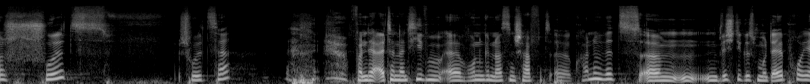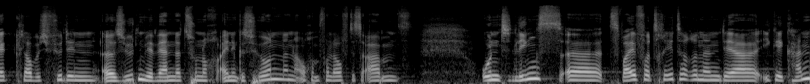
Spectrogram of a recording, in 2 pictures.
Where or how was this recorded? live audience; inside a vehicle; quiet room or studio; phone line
live audience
